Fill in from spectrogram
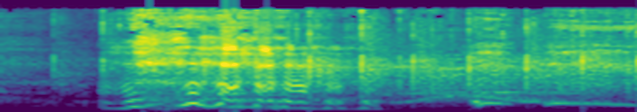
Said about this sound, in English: Thank you, guys. They're clapping because last week we just announced that my title changed from community director to associate pastor.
